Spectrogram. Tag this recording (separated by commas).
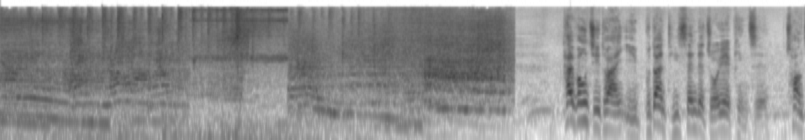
Vehicle, Car, Motor vehicle (road), auto racing, Speech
